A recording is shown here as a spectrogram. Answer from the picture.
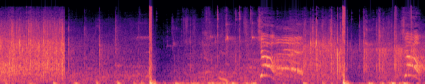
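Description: Table tennis ball clicking off bats, table and floor, with sharp single strikes. A player gives a shout that falls in pitch a little after five seconds in.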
